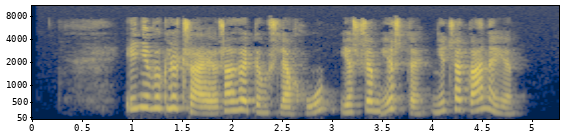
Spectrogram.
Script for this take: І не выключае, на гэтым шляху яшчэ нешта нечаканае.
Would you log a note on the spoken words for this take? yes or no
no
